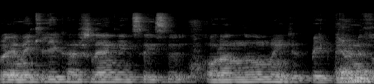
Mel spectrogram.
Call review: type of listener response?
taking over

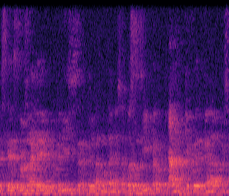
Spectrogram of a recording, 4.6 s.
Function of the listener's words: listening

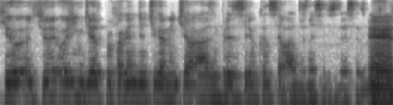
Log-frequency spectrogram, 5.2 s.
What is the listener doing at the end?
taking over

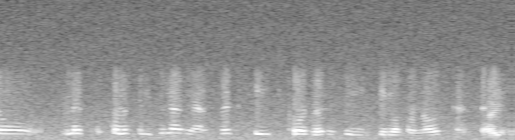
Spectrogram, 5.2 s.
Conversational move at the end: taking over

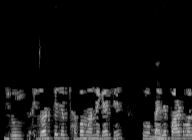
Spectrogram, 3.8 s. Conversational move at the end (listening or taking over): listening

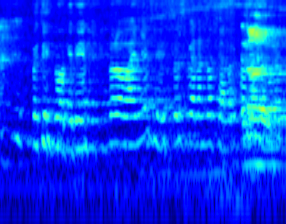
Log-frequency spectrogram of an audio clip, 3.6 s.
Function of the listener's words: taking over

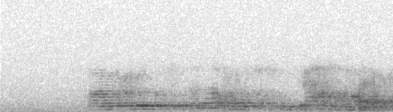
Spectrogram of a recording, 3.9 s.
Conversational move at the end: listening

